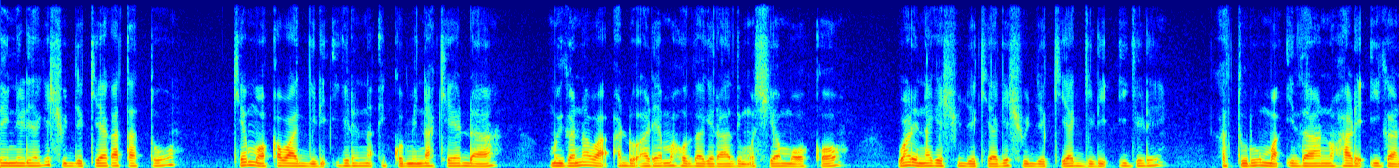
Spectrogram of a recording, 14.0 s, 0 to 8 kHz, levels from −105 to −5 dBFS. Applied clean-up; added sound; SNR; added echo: none; none; none; none.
